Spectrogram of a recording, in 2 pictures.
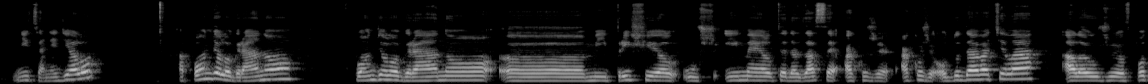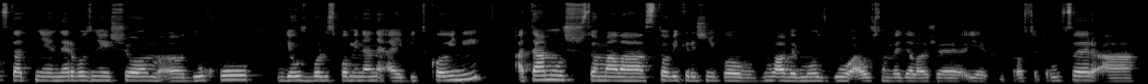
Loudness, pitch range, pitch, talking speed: -27 LUFS, 170-200 Hz, 185 Hz, 135 wpm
